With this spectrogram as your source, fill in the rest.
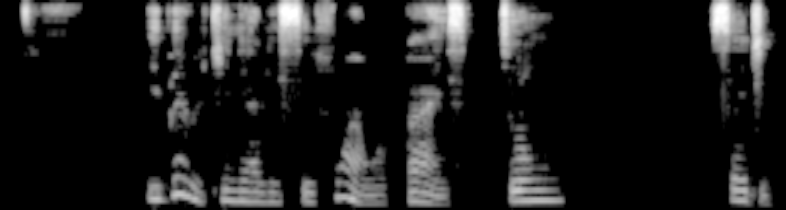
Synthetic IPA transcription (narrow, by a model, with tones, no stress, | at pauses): i˧bɛ˦ɾɛ˨kʰi˨˦nĩ˦a˧le˧se˧fũ˦a˦˨w̃ɔ̃˧pa˦˨i˨stʰo˦nũ˦ | sɛ˦˨d͡ʒe˨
